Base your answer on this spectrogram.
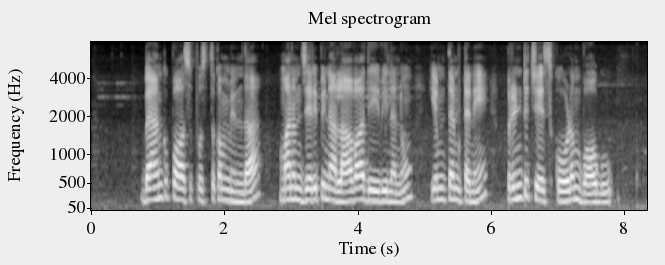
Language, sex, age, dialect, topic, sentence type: Telugu, female, 18-24, Southern, banking, statement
